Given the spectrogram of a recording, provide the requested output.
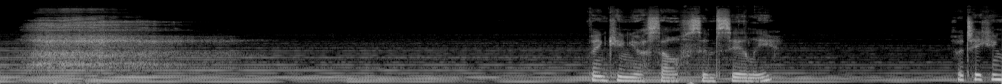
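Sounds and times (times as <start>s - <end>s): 
deep breath in through the nose and out through the mouth: 0.0s - 3.5s
sustained musical drone: 0.0s - 5.8s
speech: 5.9s - 7.9s, 9.6s - 10.0s.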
